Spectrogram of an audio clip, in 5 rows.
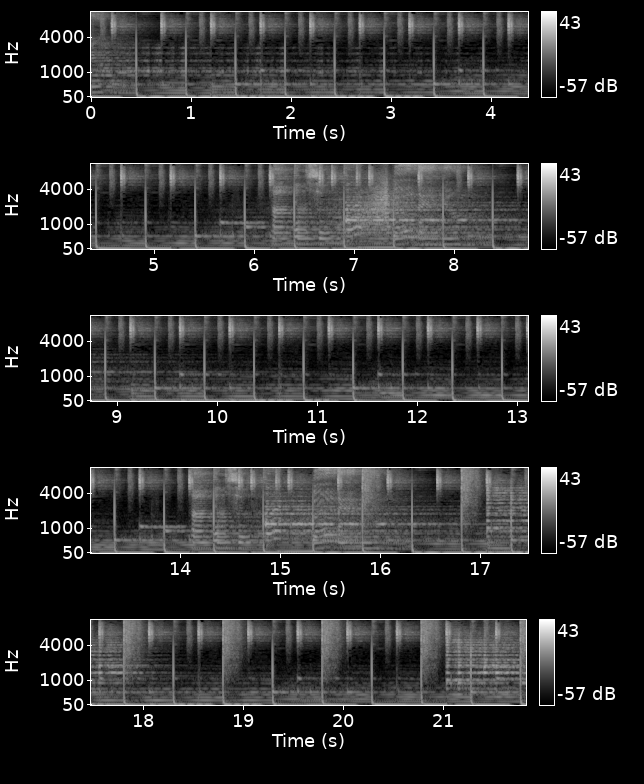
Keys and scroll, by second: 0.0 Return, 3.9 v, 12.1 space, 20.5 ctrl+d, 21.7 ctrl+t.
